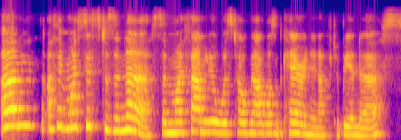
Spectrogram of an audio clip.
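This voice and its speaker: A woman speaks in a southern English accent with a high pitch and very wide pitch swings. She goes at a fairly quick pace with hardly any pauses. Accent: non-Norfolk southern English. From southern England, Surrey. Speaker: health service director. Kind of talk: podcast interview. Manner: hesitant, frequent fillers and repetitions.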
